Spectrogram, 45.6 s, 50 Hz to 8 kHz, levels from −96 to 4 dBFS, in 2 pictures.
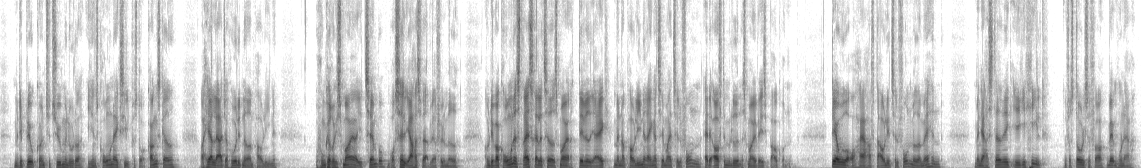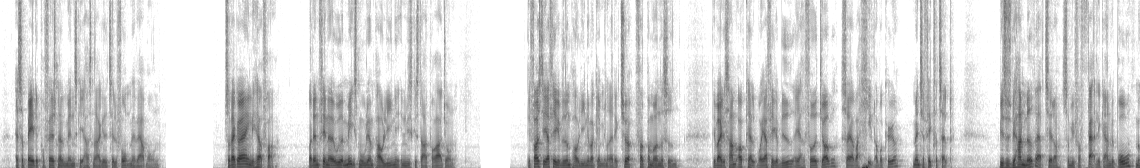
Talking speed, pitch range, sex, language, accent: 230 wpm, 85-110 Hz, male, Danish, native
